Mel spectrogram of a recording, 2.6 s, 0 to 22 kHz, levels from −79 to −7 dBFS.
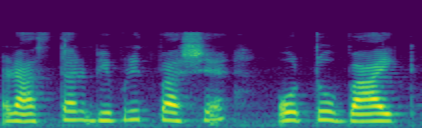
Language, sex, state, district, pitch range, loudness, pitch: Bengali, female, Tripura, West Tripura, 230-265 Hz, -17 LUFS, 245 Hz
